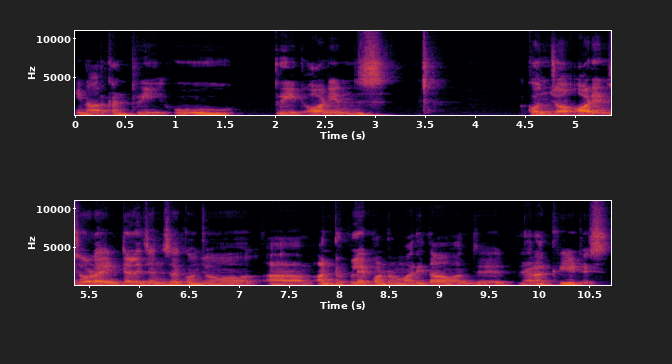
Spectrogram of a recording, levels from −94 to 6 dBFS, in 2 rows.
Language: Tamil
